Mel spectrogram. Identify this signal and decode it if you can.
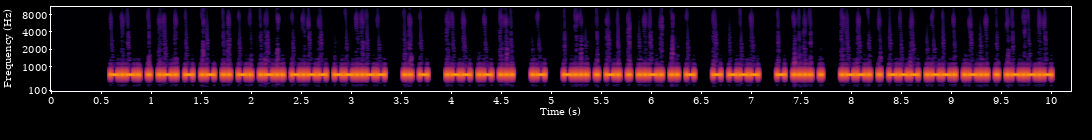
Morse code, heard as a keyed tone, about 46 wpm, 700 Hz. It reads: CERTAINLY, IT WAS A BENEFIT TO THE PEOPLE.
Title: Sentences from Top 1000 Words - Review Part 6 - 45wpm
